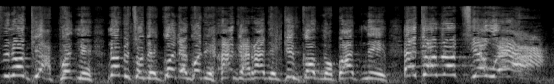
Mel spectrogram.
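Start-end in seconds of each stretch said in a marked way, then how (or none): 3.9-5.4 high mocking call of a hanger-on. Mocking the governor's hangers-on, high mock call. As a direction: imitate a hanger-on shouting for the governor, much higher.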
